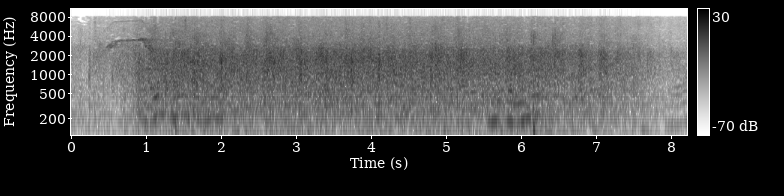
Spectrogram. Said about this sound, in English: Let's have a big round of applause for our two superstars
